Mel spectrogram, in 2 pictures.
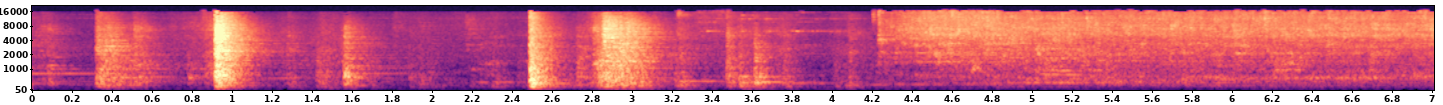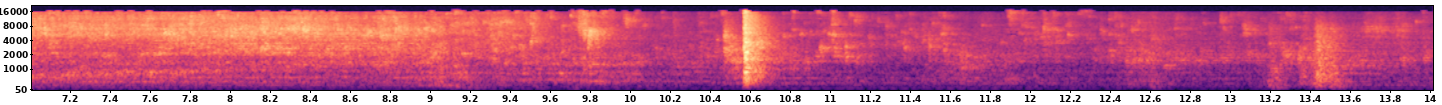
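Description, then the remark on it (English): A few sharp plastic clunks, then a tap runs in a steady rush for about six seconds as a Brita water filter jug is refilled, before it shuts off into quieter handling noises. “Right, whenever I use the water filter, I always fill it back up again because obviously you never know when you're going to want it again, are you?”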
